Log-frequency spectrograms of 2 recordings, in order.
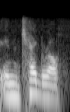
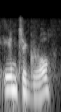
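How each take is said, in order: First: It is pronounced the way non-math people say it. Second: It is pronounced the way math people say it. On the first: The speaker is not a math person. "And if you're not, you might say integral" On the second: The speaker is a math person. "If you're a math person, you'll say integral"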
